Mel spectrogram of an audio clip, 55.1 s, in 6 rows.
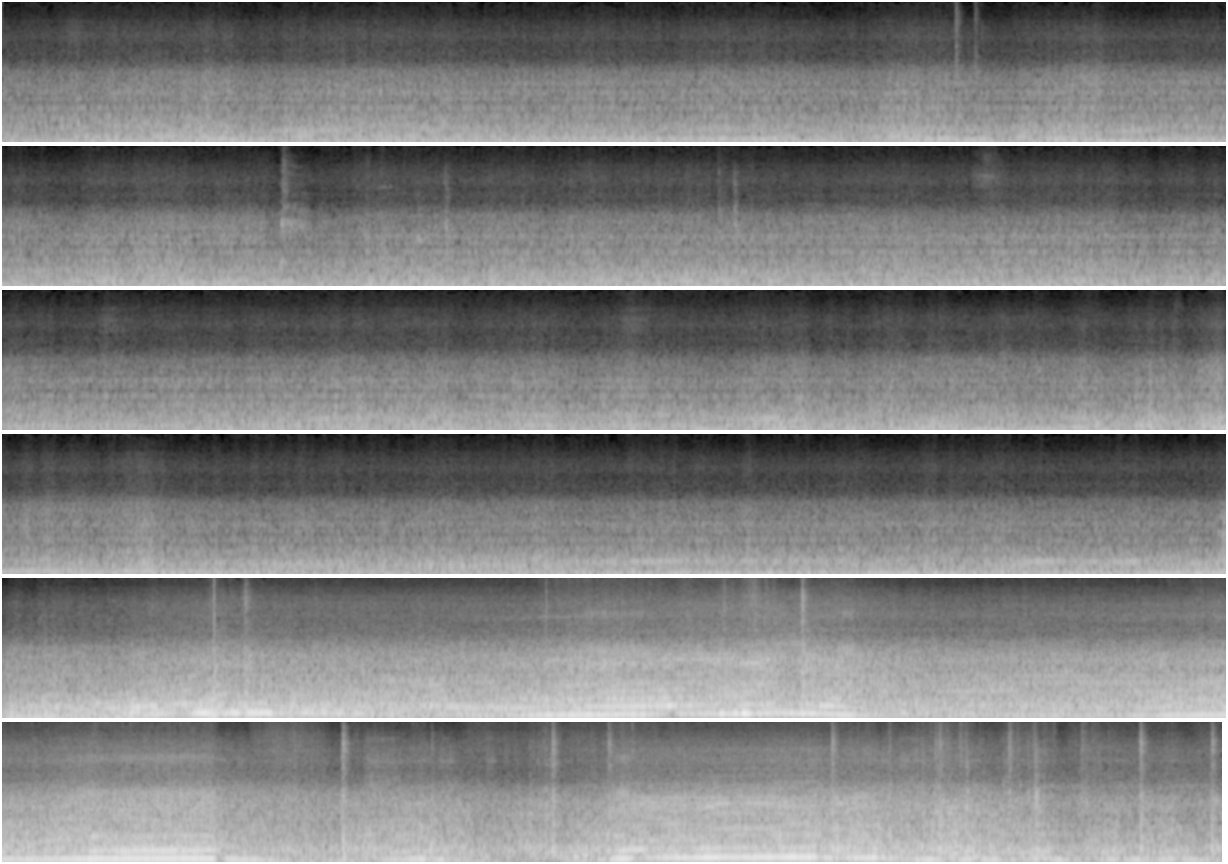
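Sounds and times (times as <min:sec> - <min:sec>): race car engine revving: 0:36.6 - 0:55.0.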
